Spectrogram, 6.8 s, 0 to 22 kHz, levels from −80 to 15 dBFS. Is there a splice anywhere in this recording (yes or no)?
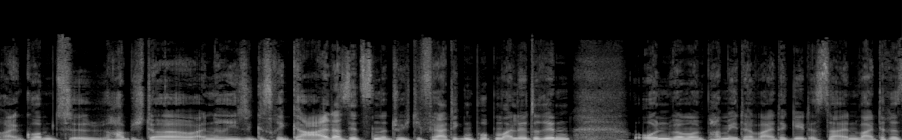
no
